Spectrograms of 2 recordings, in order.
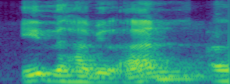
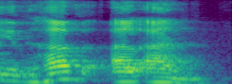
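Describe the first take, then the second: First: The verb joins the next word with an i vowel. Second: The verb ends without a linking vowel. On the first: "Kalau diwasolkan dibacanya" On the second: "Aslinya adalah"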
